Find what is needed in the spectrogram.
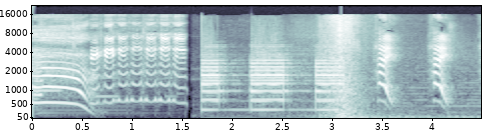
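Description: Cartoon sound effects over music: a falling pitched tone, then a warbling one, a short musical phrase of pulsing notes, and a whoosh about three seconds in, followed by short falling chirps.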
